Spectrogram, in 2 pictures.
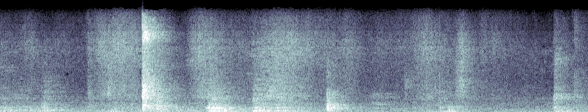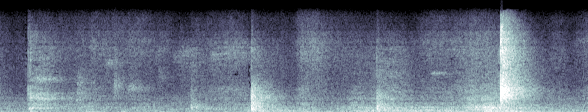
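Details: Compilation of joint cracking: a series of sharp pops and cracks from harmless gas release in the joints.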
